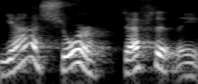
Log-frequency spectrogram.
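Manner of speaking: emphatic, wholehearted, strongly committed yes. Showing one way someone might respond when asked something: emphatic. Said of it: "an emphatic".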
